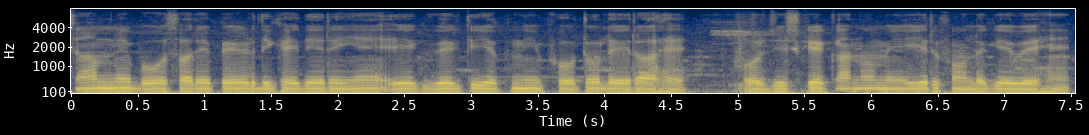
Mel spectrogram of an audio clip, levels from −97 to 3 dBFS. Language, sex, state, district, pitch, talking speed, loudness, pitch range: Hindi, male, Rajasthan, Bikaner, 100 Hz, 185 wpm, -15 LUFS, 100-105 Hz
